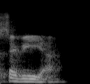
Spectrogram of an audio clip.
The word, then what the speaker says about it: Sevilla: They pronounce it Sevilla, and then so Sevilla? It's with an A, but they put an ill an E on the end, so it's Seville for you know foreigners, and I think the French use an E.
